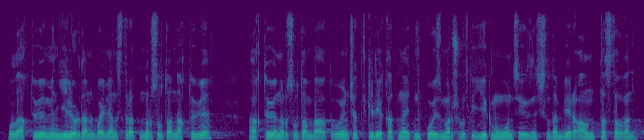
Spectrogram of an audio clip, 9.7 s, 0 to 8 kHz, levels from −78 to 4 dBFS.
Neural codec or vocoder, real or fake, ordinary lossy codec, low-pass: none; real; none; 7.2 kHz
